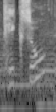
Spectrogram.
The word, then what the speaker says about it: Pixel: I'm Pixel. It's easy to remember because it rhymes with pickle.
